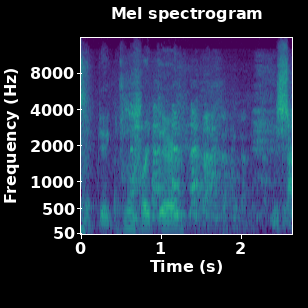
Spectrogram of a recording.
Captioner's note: laughter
